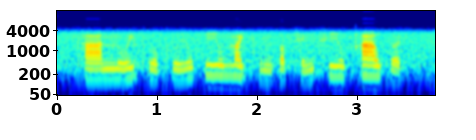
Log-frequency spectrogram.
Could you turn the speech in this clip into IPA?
pʰ aː˨˧ n n̪ uː˨˥ j kʷʰ ɐ˨ w kʷʰ iː˨˥ w k iː˥ w m ɐ˥ j kʷʰ ɪ˨ ŋ p ɐ˧ p̚ s ɪ˨˥ ŋ t͡sʰ iː˥ w kʰ aː˥ w p ɵ˨ t̚

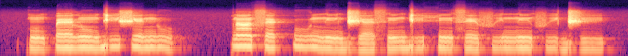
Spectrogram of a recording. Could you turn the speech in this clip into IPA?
k ũ˨ k͡p ɛ˧ l ũ˧ ɡ i˦ ʃ e˦ n u˦˨ | ɾ ã˦ s ɛ˧ k͡p u˧ n ĩ˨ d͡ʒ ɛ˨ s ĩ˨˦ ɡ i˧ h ĩ˦ s e˦ f i˦ n ĩ˦ f i˦ d͡ʒ i˧

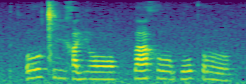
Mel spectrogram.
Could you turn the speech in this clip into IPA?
t͡sʼ ɤː ǀ iː x a vʲ ɔː | p a x ɤː p o kʼ ɤː

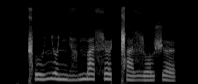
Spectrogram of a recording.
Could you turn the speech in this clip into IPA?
ǁ u ʎ ɔ ɲ a̤ m a ɬ œ ǁ a ɮ u lˠ ʃ œ

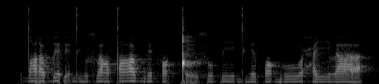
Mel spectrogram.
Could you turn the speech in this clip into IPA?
dˤ i ɾ u ɓ ɪ ɗ ḛ dʱ ɪ sʷ iː tˤ ʊː b ɪ h ɔ ǃ ḛ sʷ ɛ p iː dʱ ɪ p ɔ ɡ uː ħ iː l aː

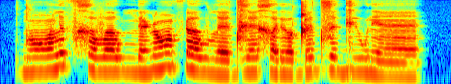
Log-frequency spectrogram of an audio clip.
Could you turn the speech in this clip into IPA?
d ɔ̃ː l ɘ θ x ɐ β ɐː w ŋ ɛ ɳ ɔ̃ː θ ɽ ɐː w l ɛ d ɣ ɛ x ɐ ɾʲ ɔ d ɽ ɘ d z ɘ ɡʲ ɨː w ɾʲ ɛ̃ː

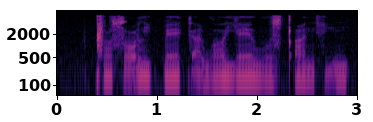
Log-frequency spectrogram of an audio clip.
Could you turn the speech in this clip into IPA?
ǁ u sˤ o̰ l i k͡p ɛ k a̰ w ɔ j ɛ w o z qʼ ɤ n x ḭ n

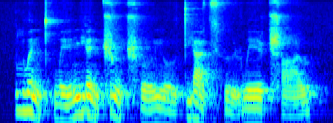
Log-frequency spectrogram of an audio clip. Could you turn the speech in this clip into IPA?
l w ə˥˨ n t̪ʰ w e˨˦ ɪ̯ n̪ j ɛ˥˨ n ʈ͡ʂ ʊ˥˨ ŋ ʈ͡ʂʰ o˨˦ ʊ̯ n̪ o˨˩ ʊ̯ t̪ j ä˥˨ t͡sʰ ɹ̩˨˩ ɻ w e˦ ɪ̯ ʈ͡ʂʰ ɑ˨˦ ʊ̯

